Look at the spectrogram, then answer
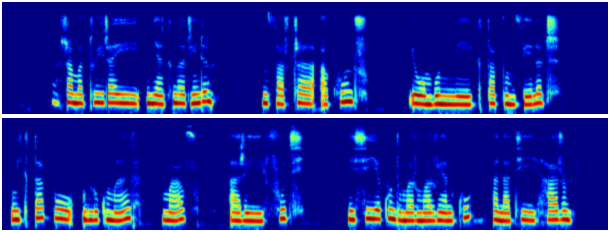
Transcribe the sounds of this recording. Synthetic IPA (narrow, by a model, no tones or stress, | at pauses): ramat̪uiɾajmiaŋkinəɾiɳɖ͡ʐanə̥ | miv̥aɾuʈ͡ʂəakʰuɳɖ͡ʐu̥ | ewambuniniki̥t̪apumivelaʈ͡ʂə̥ | niki̥t̪apumilukumaŋɡə̥ | mav̥u̥ | aɾifut͡si̥ | misiakuɳɖ͡ʐumaɾumaɾuaniku | anat̪ʰihaɾunə̥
